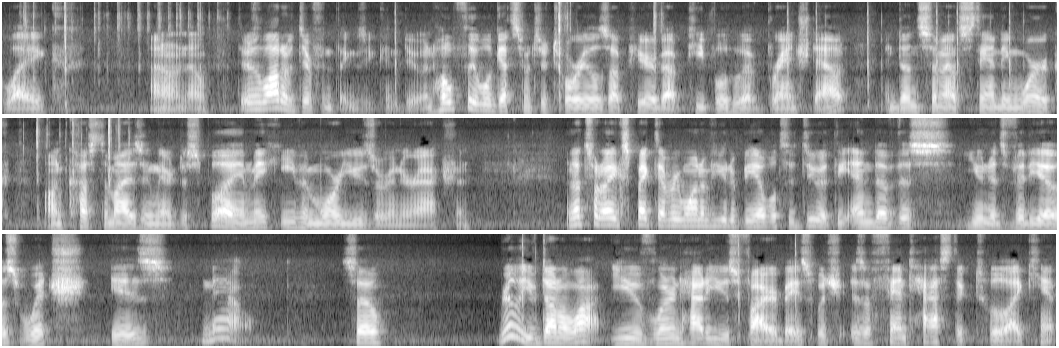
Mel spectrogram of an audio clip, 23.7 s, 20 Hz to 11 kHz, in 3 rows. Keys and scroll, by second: 8.5 super+s, 8.9 super+Tab.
